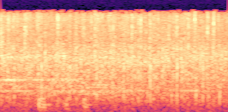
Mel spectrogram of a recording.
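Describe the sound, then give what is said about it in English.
Audience applause from a comics fan panel crowd: steady, loud clapping that fills the whole clip at an even level. “All right, let's clap. Crowd. Clap your hands up.”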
